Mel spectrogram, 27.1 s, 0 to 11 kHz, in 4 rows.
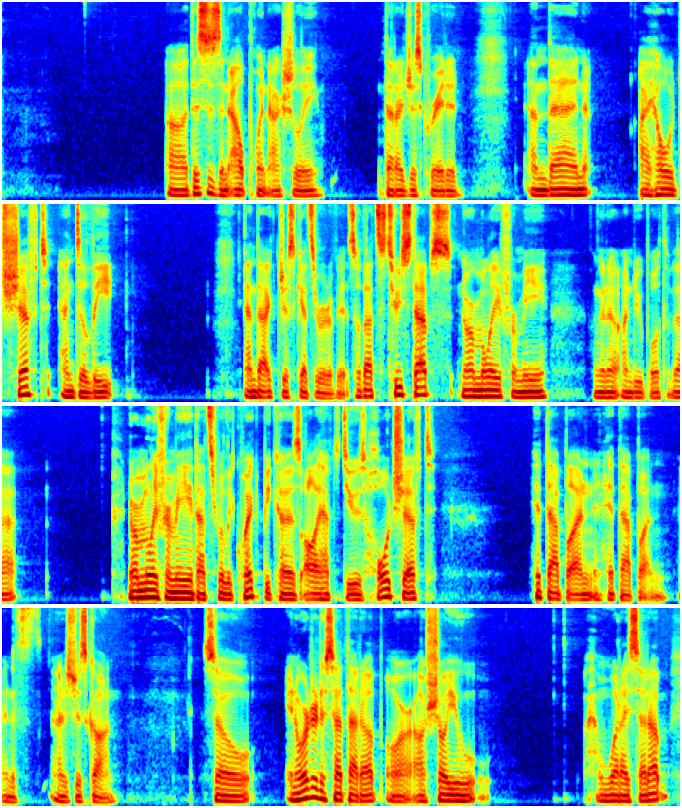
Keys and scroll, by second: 8.4 BackSpace, 11.6 super+z, 12.7 super+z, 19.4 =, 20.0 BackSpace, 24.6 k.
